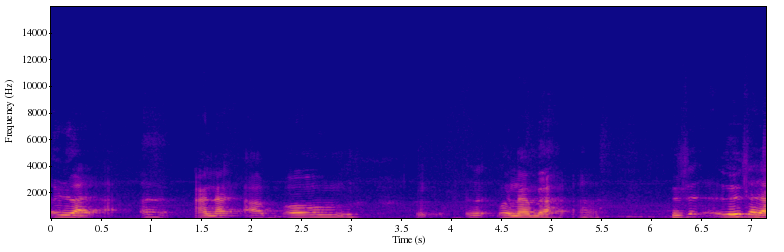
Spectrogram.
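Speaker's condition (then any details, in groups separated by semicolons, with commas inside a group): Cerebral palsy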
